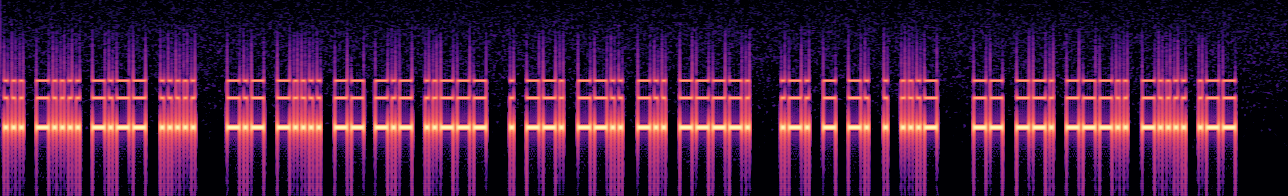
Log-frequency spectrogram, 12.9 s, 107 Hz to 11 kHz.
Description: Morse code, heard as a keyed tone, hand-sent with a paddle, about 31 wpm, 540 Hz. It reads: … K6MK2 EGZD9 RTNEV MG86W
